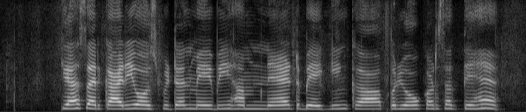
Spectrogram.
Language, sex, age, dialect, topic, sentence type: Hindi, female, 18-24, Garhwali, banking, question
